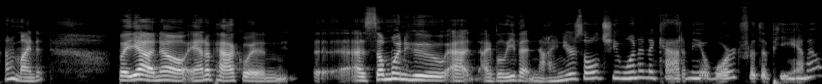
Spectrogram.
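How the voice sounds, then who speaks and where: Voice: medium pitch, lively intonation, normal speed, vocal fry, no echo, studio quality. A podcast co-host chatting casually about a film with a wry, sarcastic humor.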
